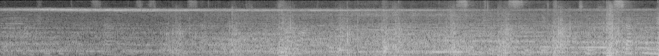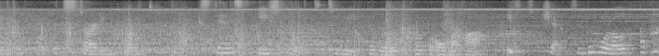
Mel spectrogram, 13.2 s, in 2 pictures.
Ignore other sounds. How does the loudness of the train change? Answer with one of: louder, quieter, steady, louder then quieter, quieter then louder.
steady.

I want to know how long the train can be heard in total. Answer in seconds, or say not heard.
13 s.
